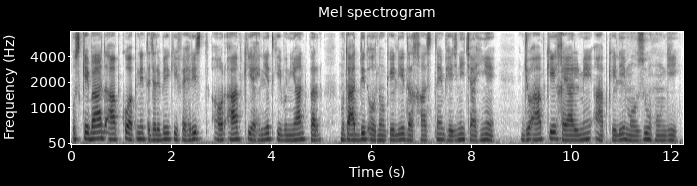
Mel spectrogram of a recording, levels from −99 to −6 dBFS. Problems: background sounds at intervals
